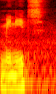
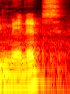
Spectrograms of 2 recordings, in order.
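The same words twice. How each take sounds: First: "minutes" with an ee-like second vowel, like "min-eets"; tense ee sound in the end of "minutes"; mispronounced minutes. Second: "minutes" with a short, weak second vowel, like "MIN-uts"; short unstressed ending on "minutes"; target pronunciation of minutes. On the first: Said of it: "not minutes". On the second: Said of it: "It should be minutes". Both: Shown as a demonstration.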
